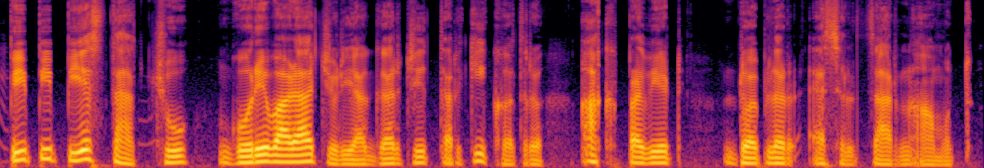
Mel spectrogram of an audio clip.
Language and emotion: Kashmiri, neutral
